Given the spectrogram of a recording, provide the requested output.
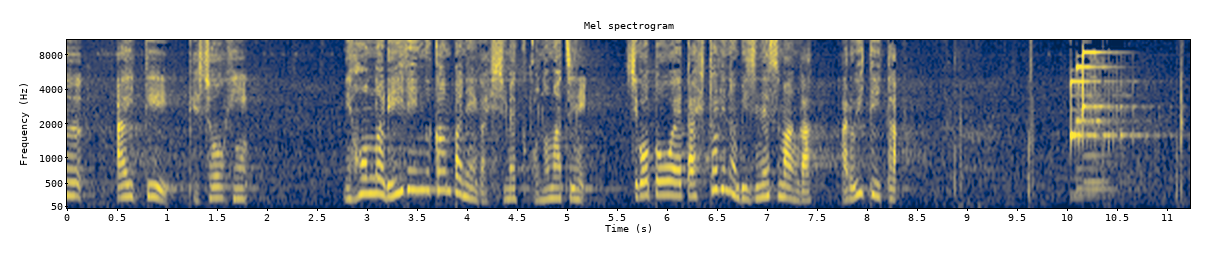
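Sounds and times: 
speech: 0.0s - 1.9s, 2.8s - 8.4s
phone message notification chime: 10.0s - 11.2s.

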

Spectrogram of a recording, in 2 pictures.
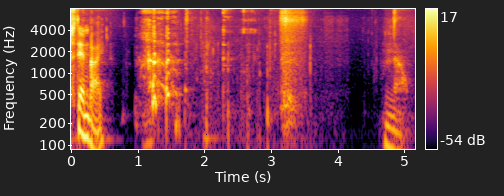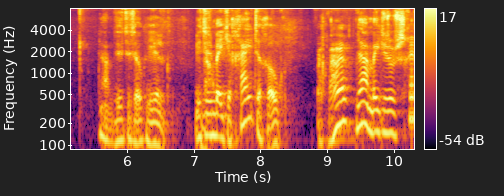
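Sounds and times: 
speech: 0.1s - 1.3s, 5.6s - 10.2s
people chewing cheese with mouth clicks and smacks: 1.9s - 3.7s.

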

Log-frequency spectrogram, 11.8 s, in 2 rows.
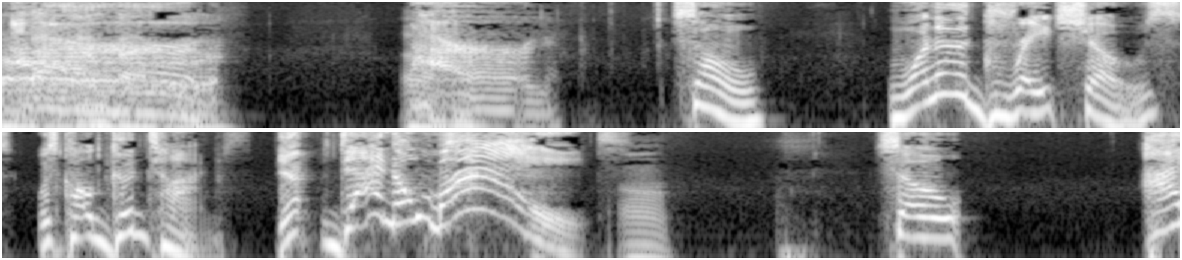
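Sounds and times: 
person imitating a growl: 0.0s - 1.2s, 2.0s - 2.7s, 9.0s - 9.3s
speech: 3.4s - 9.3s, 10.3s - 10.8s, 11.6s - 11.7s.

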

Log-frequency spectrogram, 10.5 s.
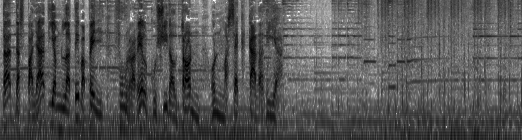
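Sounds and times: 
speech: 0.0s - 5.8s
horses galloping, hooves clip-clopping: 6.3s - 10.4s.

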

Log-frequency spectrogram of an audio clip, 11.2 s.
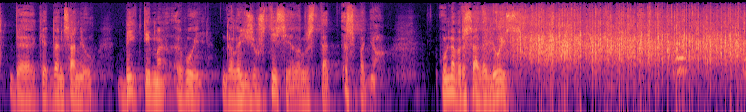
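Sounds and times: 
speech: 0.2s - 5.8s, 6.6s - 7.8s
applause in the Plaça de l'Església: 7.2s - 11.1s.

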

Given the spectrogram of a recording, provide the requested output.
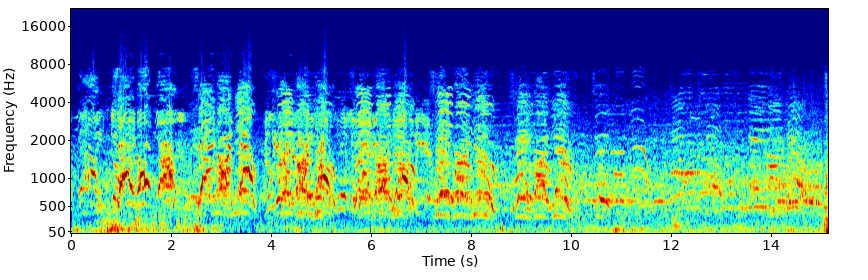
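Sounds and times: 
pro-Palestinian protesters chanting slogans: 0.1s - 15.0s.

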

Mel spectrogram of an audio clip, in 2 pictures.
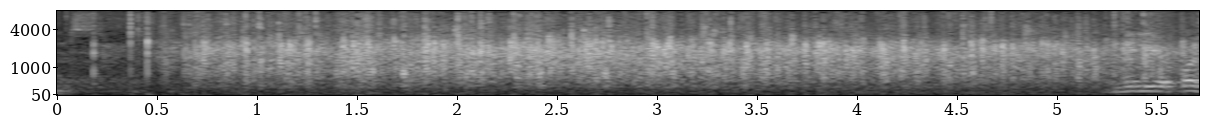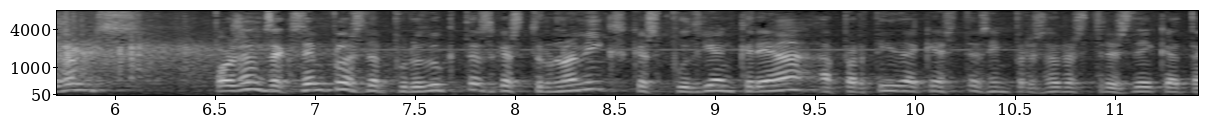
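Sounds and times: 
speech: 0.0s - 0.3s, 5.3s - 11.4s
audience applause: 0.3s - 7.7s.

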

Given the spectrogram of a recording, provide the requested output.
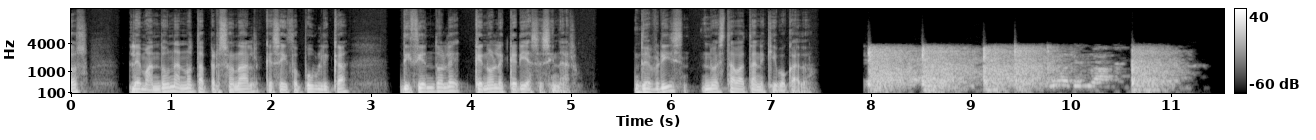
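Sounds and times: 
speech: 0.0s - 7.6s
gunshots from security camera footage: 8.0s - 11.3s.

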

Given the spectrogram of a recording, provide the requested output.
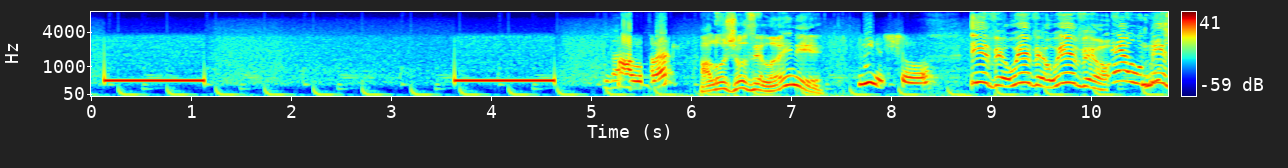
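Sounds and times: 
telephone ringback tone while placing a call: 0.1s - 1.2s, 3.6s - 4.7s
speech: 5.2s - 10.7s.

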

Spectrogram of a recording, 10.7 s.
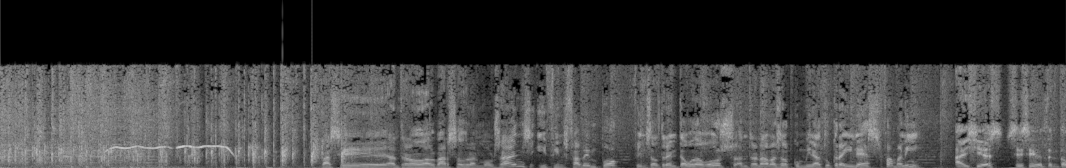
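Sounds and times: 
applause: 0.0s - 3.7s
speech: 3.2s - 10.6s.

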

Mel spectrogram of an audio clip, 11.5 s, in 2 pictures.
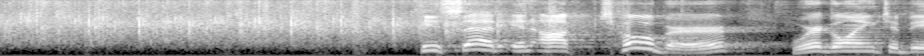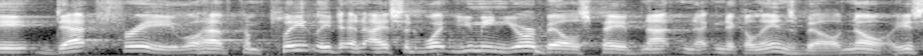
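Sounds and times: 
congregation applause at a church service: 0.0s - 4.2s
speech: 2.6s - 11.5s.

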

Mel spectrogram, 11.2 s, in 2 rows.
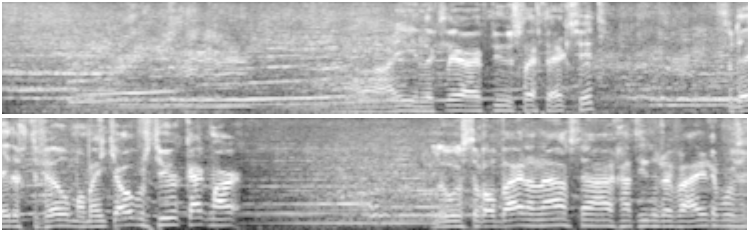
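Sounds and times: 
Formula 1 race car engine whine at the 2023 US Grand Prix: 0.0s - 11.1s
speech: 3.0s - 7.5s, 8.8s - 11.1s.

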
